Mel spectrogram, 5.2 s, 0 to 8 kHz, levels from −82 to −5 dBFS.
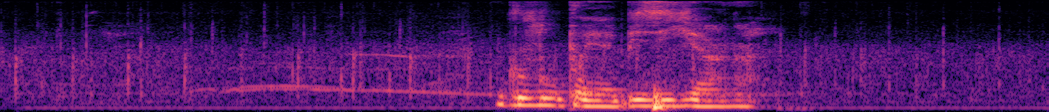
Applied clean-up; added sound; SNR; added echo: none; Applause / Crowd / Cheering; 17 dB; reverberation time 0.2 s.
